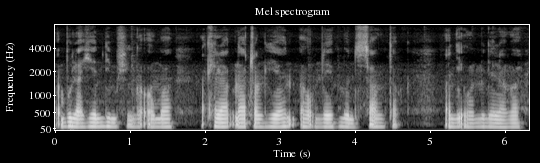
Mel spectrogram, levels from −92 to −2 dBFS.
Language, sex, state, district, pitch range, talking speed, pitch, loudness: Mizo, male, Mizoram, Aizawl, 105-110 Hz, 235 wpm, 110 Hz, -20 LUFS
